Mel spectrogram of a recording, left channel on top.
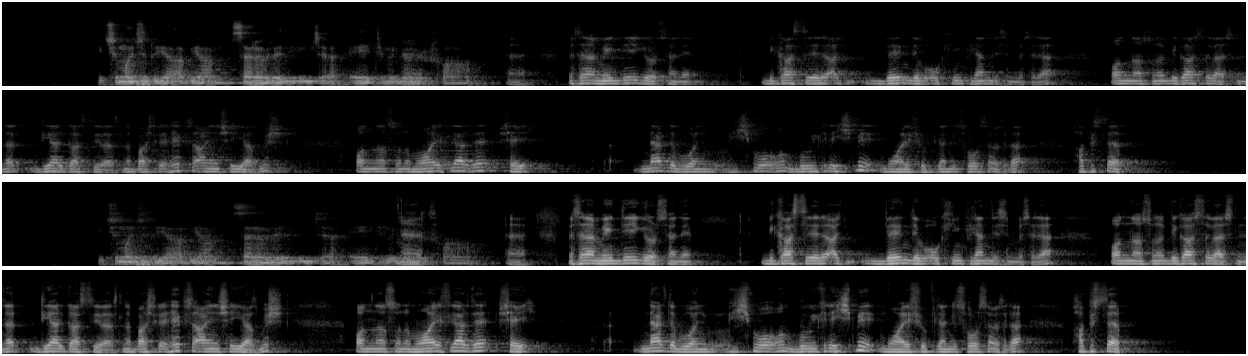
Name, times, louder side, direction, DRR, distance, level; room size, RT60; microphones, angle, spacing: voice 1, 1.0-4.7, left 2 dB, 80° left, 1.0 m, -35 dB
voice 2, 3.9-4.3 5.0-6.9 7.6-10.5 11.1-15.2 15.6-15.7 16.0-17.8 18.8-22.7 23.2-23.6, right 5 dB, 80° right, 0.4 m, -30 dB
11.5 x 7.3 x 5.3 m
head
